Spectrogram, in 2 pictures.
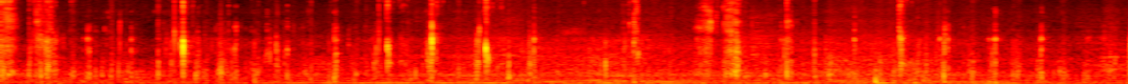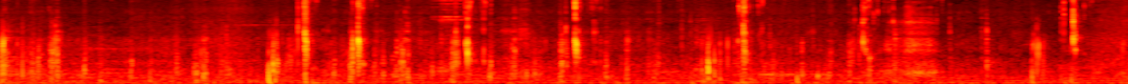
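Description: Chewing and biting of a steamed momo dumpling in red sauce, with many irregular mouth clicks and smacks.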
